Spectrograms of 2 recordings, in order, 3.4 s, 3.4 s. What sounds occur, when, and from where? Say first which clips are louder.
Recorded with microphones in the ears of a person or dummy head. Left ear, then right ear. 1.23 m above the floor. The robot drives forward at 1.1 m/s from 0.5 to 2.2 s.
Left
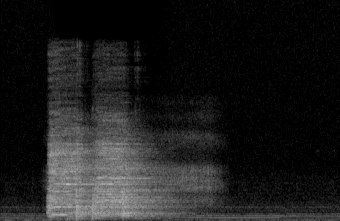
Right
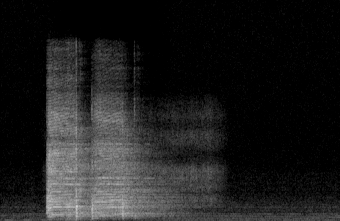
0.5 s a camera shutter: right 4 dB; 50° right (ahead or behind), 1.0 m; by 1.4 s 25° right (ahead or behind), 1.8 m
